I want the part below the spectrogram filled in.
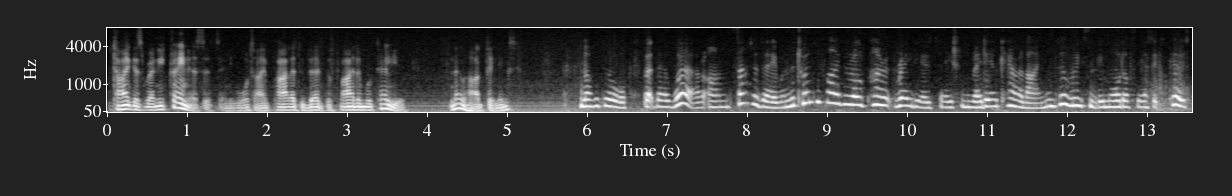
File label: news poor copy tv audio; anglia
